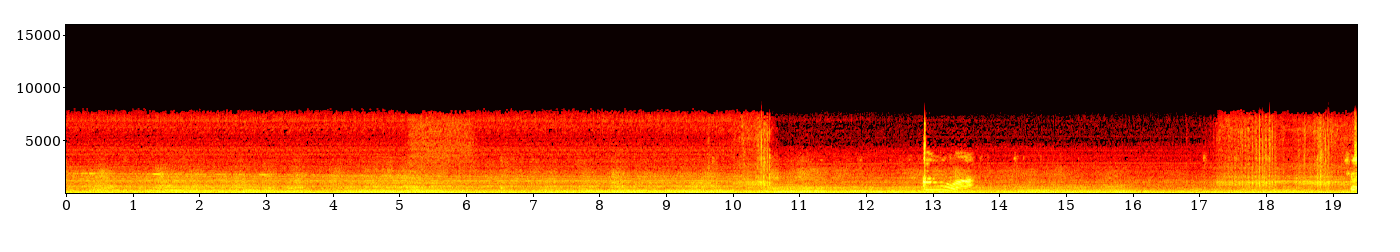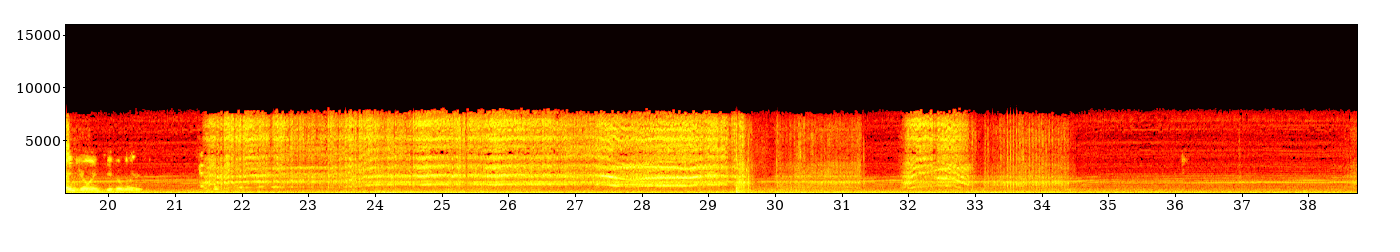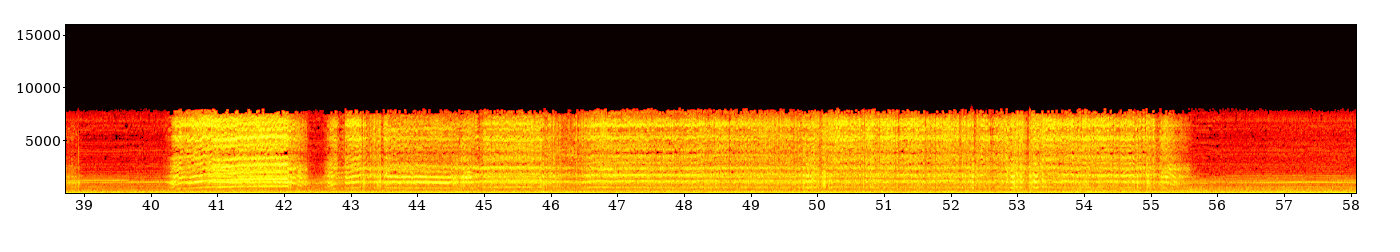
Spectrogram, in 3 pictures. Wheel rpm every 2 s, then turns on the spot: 0, 0, 0, 0, 0, 10, 0, 0, 10, 30, 30, 160, 220, 230, 190, 40, 80, 10, 0, 0, 100, 110, 150, 160, 160, 160, 160, 110, 0.
10-12 16-20 30-36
